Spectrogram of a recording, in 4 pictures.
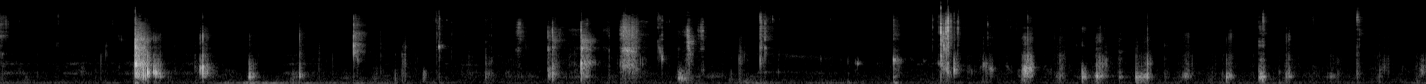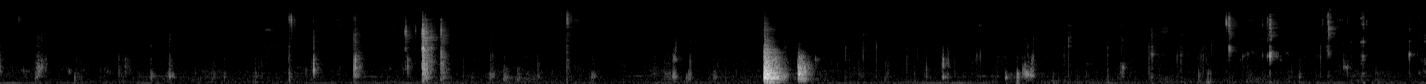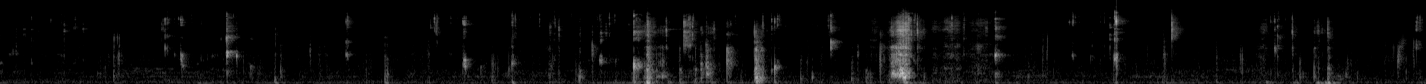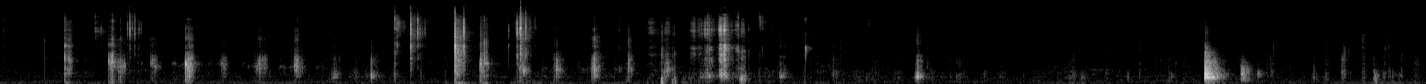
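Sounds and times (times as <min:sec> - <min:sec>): crunchy biting and chewing: 0:43.4 - 0:51.2.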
